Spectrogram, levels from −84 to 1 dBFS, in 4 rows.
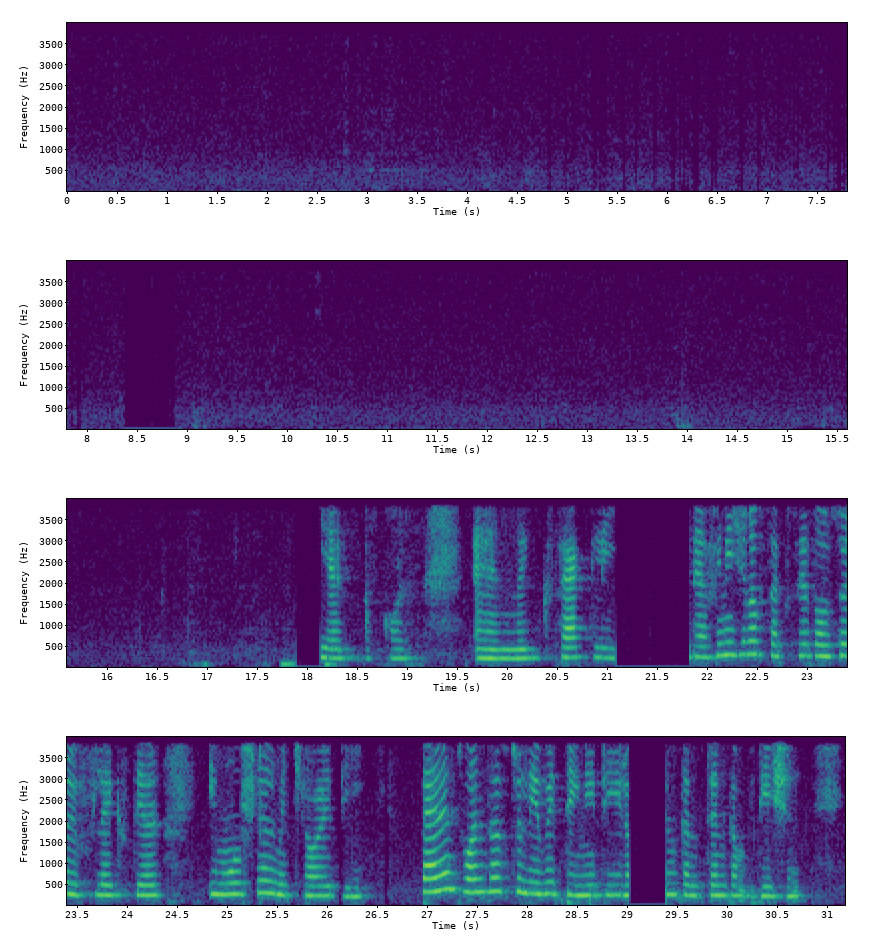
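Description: Speech over a call link band-limited to 4 kHz, which fits a narrowband telephone codec. Repeated packet loss (robotic sound) occurs from 4.8 to 7.95 s and from 25.08 to 26.62 s: packets keep going missing, and each gap of up to about 54 ms is patched by extending the last sound, leaving the speech choppy with pieces missing. Digital wireless dropouts, where the radio link loses too much data and the receiver mutes cleanly with no noise burst, cut the audio to near silence at 8.37 to 8.87 s, 17.89 to 18.14 s just before "of course", 21.08 to 21.83 s before "definition of success also", and 29.02 to 29.40 s right after "to live with dignity".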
